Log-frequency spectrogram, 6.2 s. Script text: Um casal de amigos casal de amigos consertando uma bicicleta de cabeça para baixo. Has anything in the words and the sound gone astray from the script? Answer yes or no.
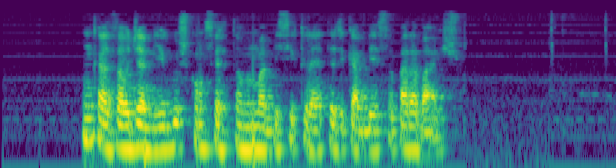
yes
